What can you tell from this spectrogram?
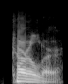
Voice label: "curler", American

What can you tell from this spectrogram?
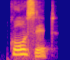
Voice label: "corset", Indian

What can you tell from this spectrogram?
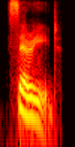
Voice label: "serried", Indian

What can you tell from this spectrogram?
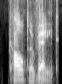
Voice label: "cultivate", American

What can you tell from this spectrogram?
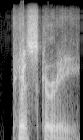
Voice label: "piscary", American

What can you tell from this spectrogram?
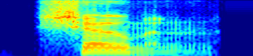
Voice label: "showman", British

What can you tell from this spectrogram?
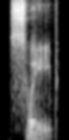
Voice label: "sweep", British

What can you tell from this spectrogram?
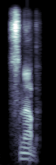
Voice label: "snub", British

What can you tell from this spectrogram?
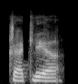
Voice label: "Tracklayer", Indian

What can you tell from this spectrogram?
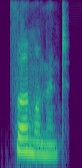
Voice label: "firmament", Indian

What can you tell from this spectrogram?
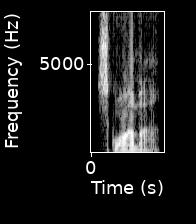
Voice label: "squama", American

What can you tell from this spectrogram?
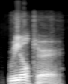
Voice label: "realtor", American

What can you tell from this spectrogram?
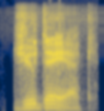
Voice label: "Judaic", American

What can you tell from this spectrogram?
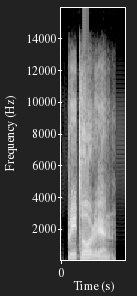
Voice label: "praetorian", Indian; Dictionary

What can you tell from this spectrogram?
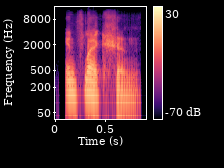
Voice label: "infliction", American

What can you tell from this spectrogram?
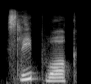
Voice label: "sleepwalk", Indian

